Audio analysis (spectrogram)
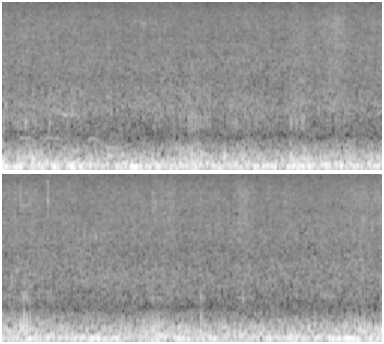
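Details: Steady low rumbling purr from a wild orange tabby cat, delighted at being stroked as it lies out on a lawn; the continuous throaty vibration holds evenly for about ten seconds, with faint rustles.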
